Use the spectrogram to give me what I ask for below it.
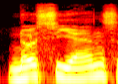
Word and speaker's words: Nocturnes: is this Satie's Nocturnes. Is that how you say it? – Nocturnes, yeah.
